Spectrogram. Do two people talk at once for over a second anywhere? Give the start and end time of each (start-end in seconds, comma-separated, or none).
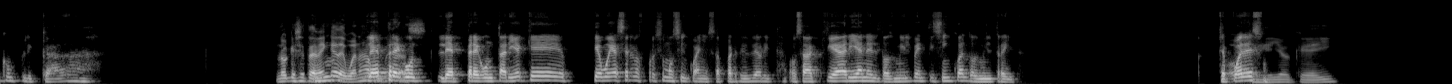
3.1-4.3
